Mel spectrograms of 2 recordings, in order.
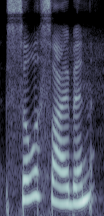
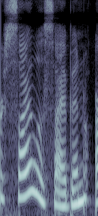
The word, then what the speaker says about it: psilocybin: And, fun fact, in researching this, I found out that psilocybin or psilocybin are both acceptable pronunciations.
